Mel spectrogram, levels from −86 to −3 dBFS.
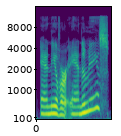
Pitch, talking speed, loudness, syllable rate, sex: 265 Hz, 160 wpm, -15 LUFS, 5.3 syllables/s, female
